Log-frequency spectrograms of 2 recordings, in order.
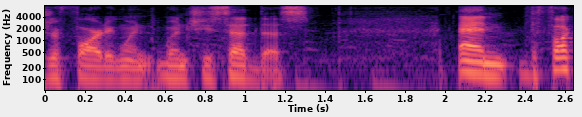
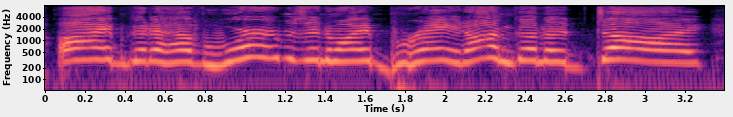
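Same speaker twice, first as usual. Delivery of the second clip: very high, loud, slow wail; terrified kid; 6 dB louder, slower than usual. Retold or imitated. Boy fearing worms in his brain, high loud wail. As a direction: wail it like a kid sure he is dying. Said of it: "He's like".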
